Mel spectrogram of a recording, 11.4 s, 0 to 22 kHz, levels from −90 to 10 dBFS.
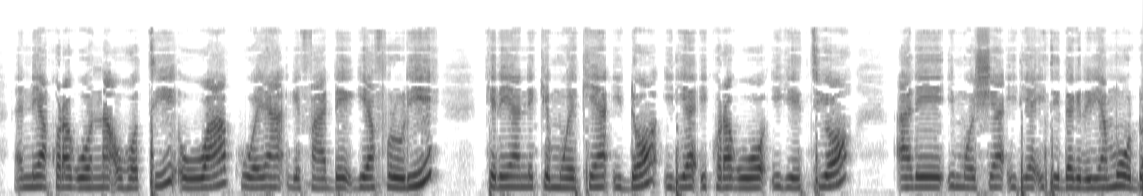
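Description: From start to finish the speech shows heavy codec damage consistent with HE-AAC compression, likely at a very low bitrate near 16 kbps. The upper band is not coded directly but rebuilt by copying lower-frequency content upward under a coarse envelope, so the treble keeps its brightness but no longer matches the real harmonics. Sibilants come across gritty and metallic or lispy, and nothing remains above about 11.8 kHz.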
